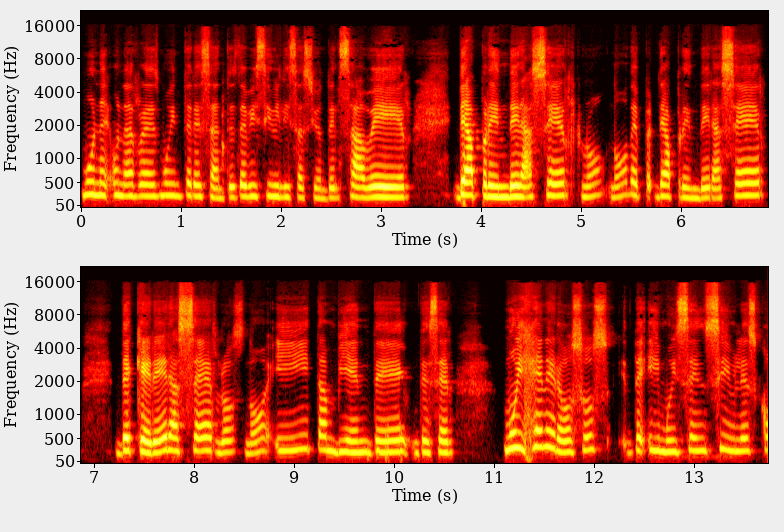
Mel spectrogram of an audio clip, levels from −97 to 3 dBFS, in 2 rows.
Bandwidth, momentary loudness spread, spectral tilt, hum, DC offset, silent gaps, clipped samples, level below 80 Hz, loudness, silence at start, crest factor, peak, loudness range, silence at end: 16.5 kHz; 11 LU; -3.5 dB/octave; none; under 0.1%; none; under 0.1%; -62 dBFS; -20 LUFS; 0 s; 20 dB; 0 dBFS; 3 LU; 0 s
